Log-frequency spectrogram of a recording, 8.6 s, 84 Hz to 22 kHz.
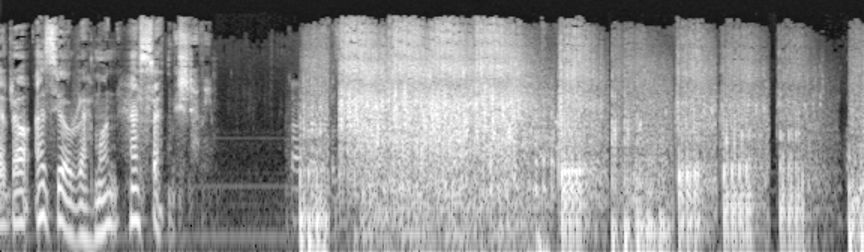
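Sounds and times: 
speech: 0:00.0 - 0:02.1
celebratory rifle fire bursts: 0:03.0 - 0:08.6.

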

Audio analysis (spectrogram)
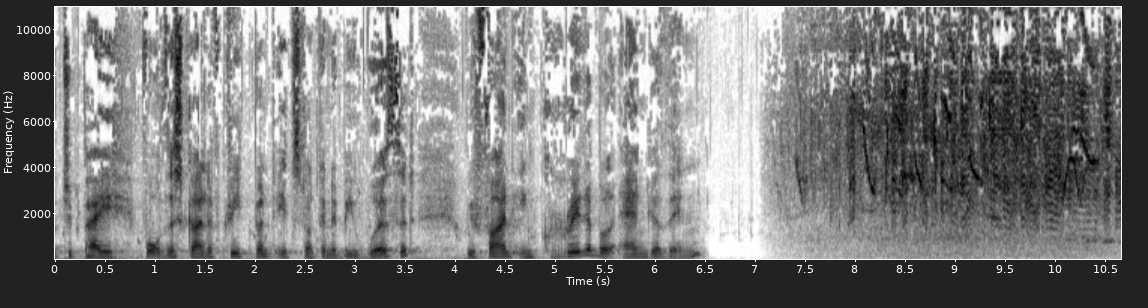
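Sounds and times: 
speech: 0:00.0 - 0:06.6
birds chirping in a garden: 0:07.2 - 0:10.6.

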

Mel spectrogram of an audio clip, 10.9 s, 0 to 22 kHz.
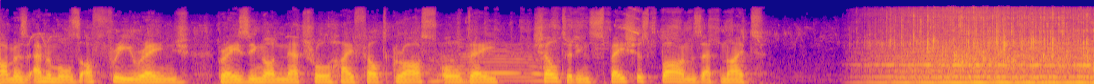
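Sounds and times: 
speech: 0:00.0 - 0:07.7
low constant mechanical hum: 0:08.5 - 0:10.9
milk pouring into a container: 0:08.5 - 0:10.9.

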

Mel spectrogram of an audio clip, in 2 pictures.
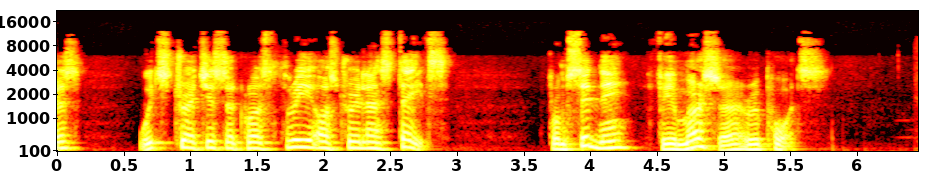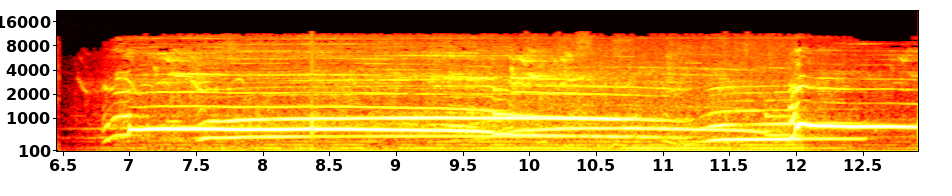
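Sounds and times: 
speech: 0:00.0 - 0:03.0, 0:03.7 - 0:05.8
several dingoes howling in overlapping voices: 0:06.8 - 0:12.9.

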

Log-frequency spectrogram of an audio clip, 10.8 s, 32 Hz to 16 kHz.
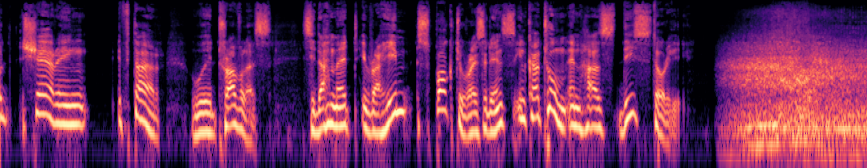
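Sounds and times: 
speech: 0:00.0 - 0:10.1
car traffic roaring on a city street: 0:09.0 - 0:10.8.

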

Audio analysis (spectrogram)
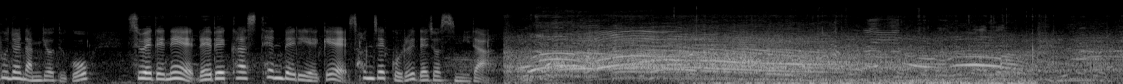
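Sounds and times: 
speech: 0:00.0 - 0:05.8
large arena crowd chanting and cheering in unison: 0:05.0 - 0:11.2.

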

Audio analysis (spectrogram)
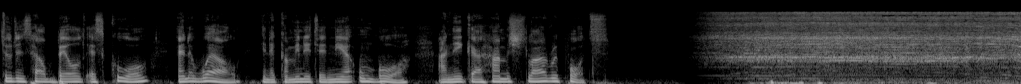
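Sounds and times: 
speech: 0:00.0 - 0:06.2
power drills roaring in a village in Senegal: 0:06.9 - 0:10.2.

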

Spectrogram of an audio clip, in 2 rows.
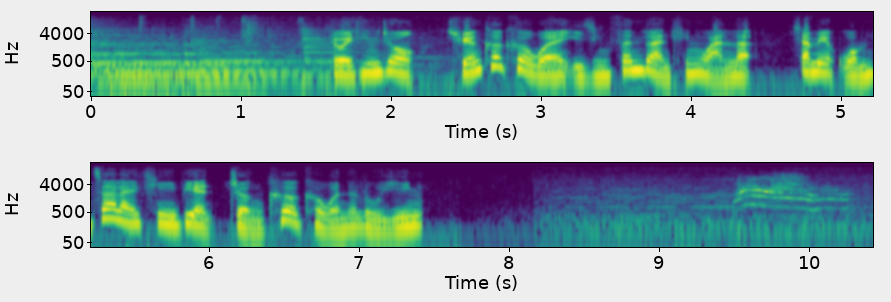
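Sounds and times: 
quiet hum: 0:00.0 - 0:10.4
speech: 0:01.6 - 0:07.5
cat giving a drawn-out meow: 0:09.0 - 0:10.4.

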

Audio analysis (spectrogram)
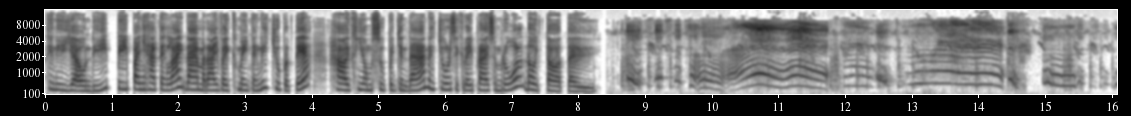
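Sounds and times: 
speech: 0:00.1 - 0:11.2
two-month-old baby girl crying in a restaurant in Yaoundé, Cameroon: 0:08.6 - 0:16.0.

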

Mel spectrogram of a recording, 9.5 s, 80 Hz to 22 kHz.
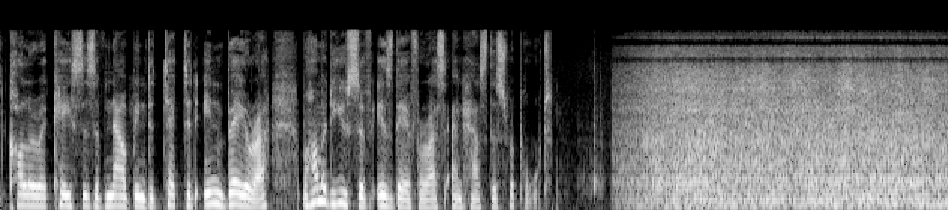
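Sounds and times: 
speech: 0:00.1 - 0:06.2
helicopter engines roaring with rumble and whine: 0:06.1 - 0:09.4.

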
